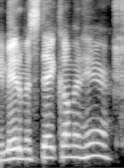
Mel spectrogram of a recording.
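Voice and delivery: put-on heavy East LA accent. Retelling what an interviewed old man said, super thick accent. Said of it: "like in like a super like chunty accent".

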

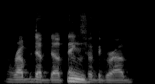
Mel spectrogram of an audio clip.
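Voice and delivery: usual speaking voice

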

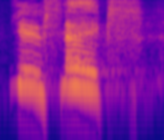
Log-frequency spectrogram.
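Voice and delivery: high, fiery hellfire preacher's cry, pitched way up. A preacher imagining reading this verse that way from the pulpit: hellfire and brimstone preaching. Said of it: "I thought the hellfire and brimstone preaching was over".

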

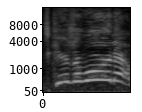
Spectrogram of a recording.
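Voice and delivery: acted thrilled, very loud, rising excited scream. Retelling a reaction to a game trailer: imitating own excited screaming. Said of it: "I was screaming out".

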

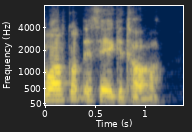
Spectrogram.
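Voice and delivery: imitated Cockney accent. Retelling what the paying party host told Juliet, imitating a Cockney accent. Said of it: "He goes full Cockney".

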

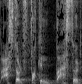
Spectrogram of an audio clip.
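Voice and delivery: put-on roaring, loud, high bellow in heavy Scottish accent. A man staggering on stage curses at someone in the wings, bellowing in a thick Scottish accent. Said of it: "he bellowed in a thick Scottish accent".

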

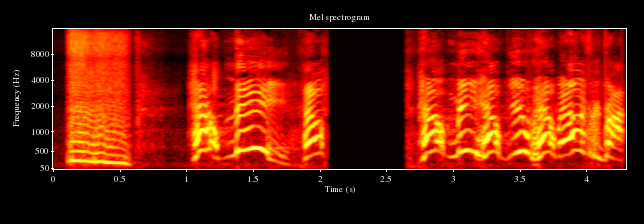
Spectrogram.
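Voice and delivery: high, loud, excited echoing voice.

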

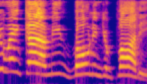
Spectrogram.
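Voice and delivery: mixed New York, Boston, Irish accent. Telling another speaker he has no mean bone: mixed New York, Boston, Irish accent. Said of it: "It was like New York, but Boston, but Irish".

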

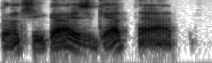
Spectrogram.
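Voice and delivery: put-on sarcastic tone. Mocking a view to the other speakers: put-on sarcastic tone. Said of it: "I only do that sarcastically".

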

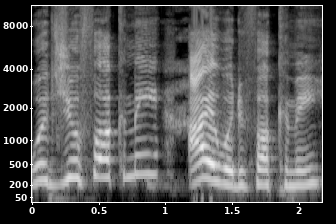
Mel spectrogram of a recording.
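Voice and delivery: put-on very slow, loud, drawn-out Italian accent. Joking about an Italian Buffalo Bill: Italian Buffalo Bill voice. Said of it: "What if Buffalo Bill was Italian?".

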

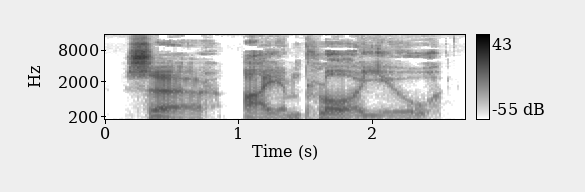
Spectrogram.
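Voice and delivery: very low, soft, silky-smooth tone. Narrating a character's line addressed to a man, in a low, smooth tone. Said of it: "he said in a low, smooth tone".

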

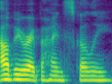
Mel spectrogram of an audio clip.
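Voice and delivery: plain reading voice

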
